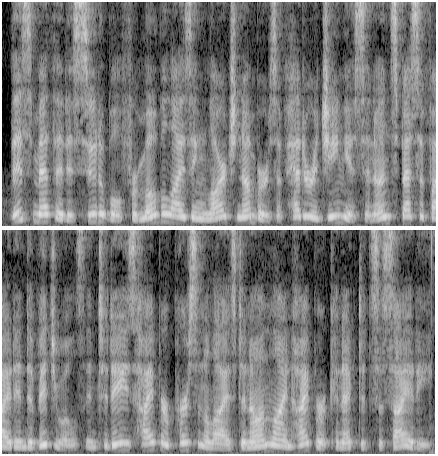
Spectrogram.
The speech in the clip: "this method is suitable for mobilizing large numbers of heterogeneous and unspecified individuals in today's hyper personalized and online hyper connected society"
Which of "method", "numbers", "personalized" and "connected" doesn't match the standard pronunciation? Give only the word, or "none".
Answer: none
